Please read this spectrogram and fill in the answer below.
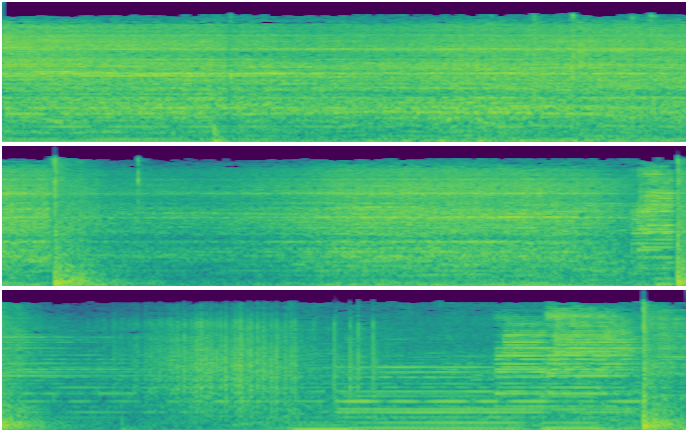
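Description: Aerial firework shells bursting with sharp bangs, about a third of the way in, again about two-thirds in, and once more at the end, over steady music.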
